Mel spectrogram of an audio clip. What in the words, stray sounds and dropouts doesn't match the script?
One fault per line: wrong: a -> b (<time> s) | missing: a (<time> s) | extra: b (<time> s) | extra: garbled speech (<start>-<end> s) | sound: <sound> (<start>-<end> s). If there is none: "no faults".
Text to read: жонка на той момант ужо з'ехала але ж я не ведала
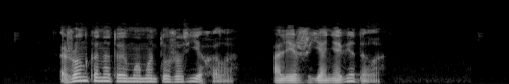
no faults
